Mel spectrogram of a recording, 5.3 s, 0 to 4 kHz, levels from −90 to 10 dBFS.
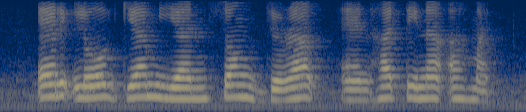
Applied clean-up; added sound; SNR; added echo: none; none; none; none.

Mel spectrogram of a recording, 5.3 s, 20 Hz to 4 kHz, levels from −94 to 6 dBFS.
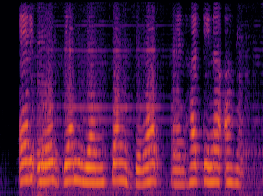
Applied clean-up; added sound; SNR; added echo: neural separator model SepFormer DNS4.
